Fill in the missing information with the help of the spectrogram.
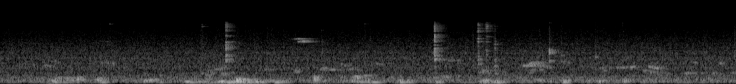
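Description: Computer keyboard typing: an irregular run of soft key thuds, with a few sharper clicks about two, four and a half and five seconds in.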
